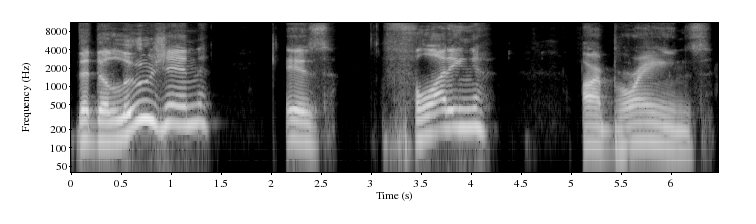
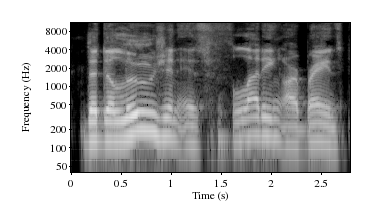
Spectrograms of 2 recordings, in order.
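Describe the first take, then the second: First: Slow, with a long pause between DELUSION, IS, FLOODING and OUR BRAINS; drawn-out emphasis. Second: Said in the usual way. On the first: Real, not acted. Host driving home a point to his co-host, slow and halting for effect. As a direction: stretch DELUSION and FLOODING, stopping after each chunk.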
